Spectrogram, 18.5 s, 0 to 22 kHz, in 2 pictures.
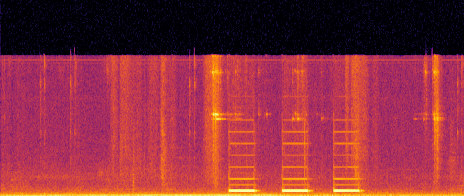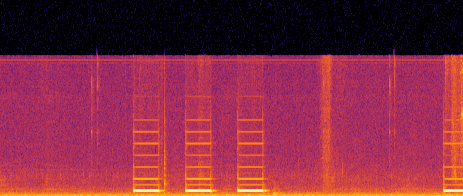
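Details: Short, steady electronic beeps in groups of three over quiet room noise: threshold (T-level) testing on various electrodes at cochlear implant activation for an 8-year-old girl, finding her softest detections; hearing loss diagnosed at 15 months, previously bilateral hearing aids.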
